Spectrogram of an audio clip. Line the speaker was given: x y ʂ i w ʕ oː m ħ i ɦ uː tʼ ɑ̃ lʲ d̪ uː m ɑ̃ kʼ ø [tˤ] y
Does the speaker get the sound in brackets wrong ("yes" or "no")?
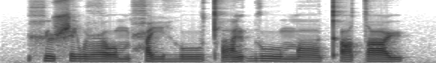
no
